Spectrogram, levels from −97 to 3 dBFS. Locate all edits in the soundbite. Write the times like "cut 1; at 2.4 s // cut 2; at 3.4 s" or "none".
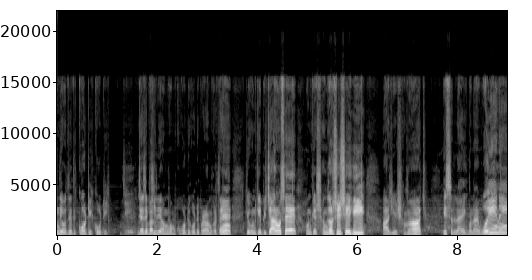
cut 1; at 1.9 s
